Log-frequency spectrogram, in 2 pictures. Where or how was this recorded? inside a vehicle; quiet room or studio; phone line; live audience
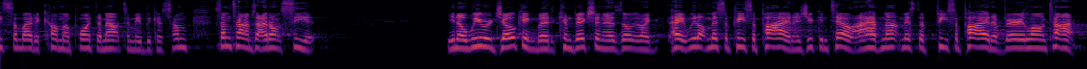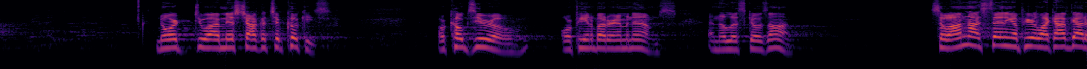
live audience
